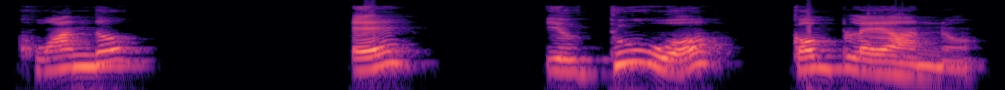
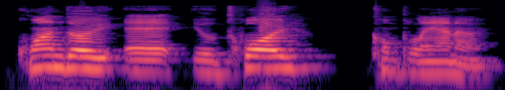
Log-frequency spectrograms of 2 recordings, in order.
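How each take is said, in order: First: Every letter is clearly and fully pronounced. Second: Some letters are dropped or slurred together. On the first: The speaker calls it right. "Notice I'm pronouncing every letter in that word" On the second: The speaker calls it wrong. "a bad way of saying that"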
